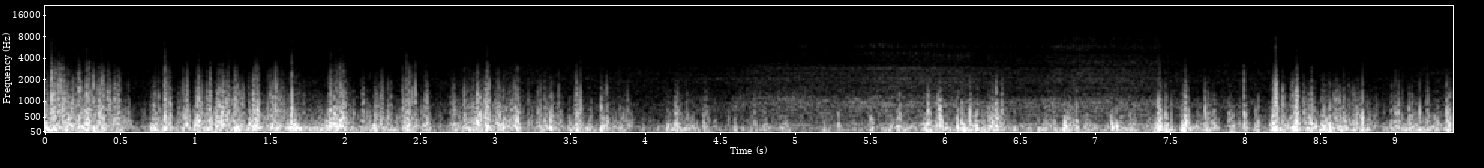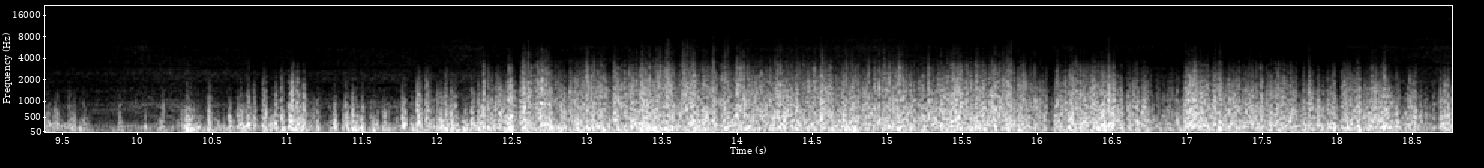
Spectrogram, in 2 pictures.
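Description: Wind buffeting the microphone in uneven gusts, growing steadier and heavier over the last third.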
